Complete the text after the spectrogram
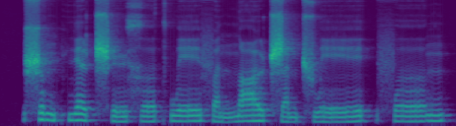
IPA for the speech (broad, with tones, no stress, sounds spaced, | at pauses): ʂ ʊ˥˧ ŋ pʰ ɥ ɛ˥˩ ʈ͡ʂʰ ɻ̩˧˥ x ɤ˧˥ t̪ʰ w e˥ ɪ̯ f a˨ n n̪ ɑ˥ ʊ̯ ʈ͡ʂ a˨ n ʈ͡ʂ w e˧˥ ɪ̯ | f ɤ˧˥ ŋ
